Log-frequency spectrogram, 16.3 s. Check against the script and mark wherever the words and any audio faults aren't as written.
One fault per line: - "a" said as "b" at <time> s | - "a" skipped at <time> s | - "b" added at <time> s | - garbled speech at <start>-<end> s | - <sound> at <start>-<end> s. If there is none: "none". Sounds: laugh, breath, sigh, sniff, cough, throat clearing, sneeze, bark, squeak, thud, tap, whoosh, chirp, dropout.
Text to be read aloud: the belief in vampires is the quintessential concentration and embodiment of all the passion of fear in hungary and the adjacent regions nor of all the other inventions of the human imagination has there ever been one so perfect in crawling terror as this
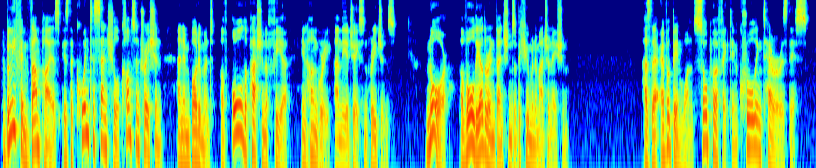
none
